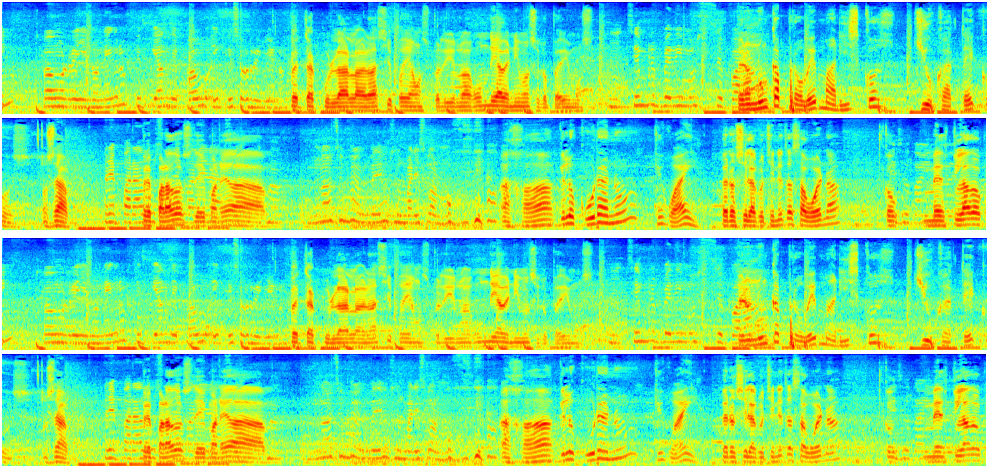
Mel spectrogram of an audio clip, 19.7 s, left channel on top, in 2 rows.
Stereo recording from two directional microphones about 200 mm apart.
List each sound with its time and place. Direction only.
0.8 s speech: 5° left (ahead or behind)
2.9 s speech: 20° left (ahead or behind)
7.3 s a man's voice: 30° left (ahead or behind)
13.6 s speech: 5° left (ahead or behind)
14.8 s a man's voice: 15° left (ahead or behind)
